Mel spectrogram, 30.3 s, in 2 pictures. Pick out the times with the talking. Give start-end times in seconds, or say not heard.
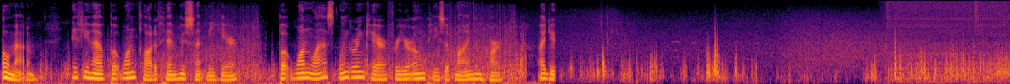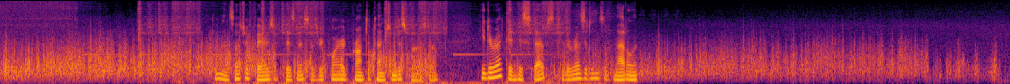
0.0-8.3, 18.3-24.7.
